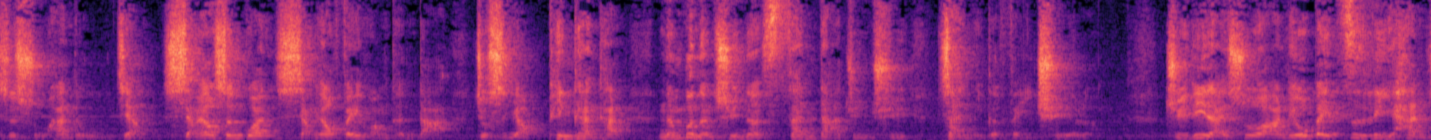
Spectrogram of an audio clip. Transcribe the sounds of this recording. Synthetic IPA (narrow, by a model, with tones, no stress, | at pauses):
ʂɻ̩˥˩ʂu˨˩xa˥˩nd̪ə˩ṵ˨˩t͡ɕjɑ̰˥˨˩ŋɕjɑ˨˩ŋjɑ˥˨ʊʂə˥ŋkwa˥˦nɕjɑ̰˨˩ŋjɑ˥˩ʊfe˥ɪxwɑ̰˧˥ŋt̪ʰə˧˥ŋt̪a̰˧˥t͡ɕjo˥˧ʊʂɻ̩˥˧jɑ˥˨ʊpʰi˥ŋkʰa˥˧nkʰa̰˥˨n | nə˧˥ŋpu˥˩nə˧˦ŋt͡ɕʰy˥˧na˥˨˩sa˦nt̪a̰˥˨t͡ɕy˥˦nt͡ɕʰy˥ | ʈ͡ʂa˥˩ni˧˥ɡə˨fḛ˧˥ɪt͡ɕʰɥɛ˥lə̰˨ | t͡ɕy˨li˥˨la˧˦ɪʂwɔ˥a˨ljo˨˧˥ʊpe˥˧ɪt͡sɹ̩˥˧li˥˧xa˥˧n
